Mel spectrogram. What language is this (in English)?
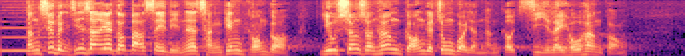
Cantonese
